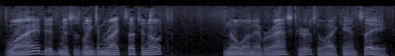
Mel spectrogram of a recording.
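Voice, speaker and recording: An actor playing a wry, deadpan true-crime host, narrating a scripted 1950s radio show with dry irony. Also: male voice, fairly low pitch, normal speed, natural voice. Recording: dull 1950s radio recording.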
